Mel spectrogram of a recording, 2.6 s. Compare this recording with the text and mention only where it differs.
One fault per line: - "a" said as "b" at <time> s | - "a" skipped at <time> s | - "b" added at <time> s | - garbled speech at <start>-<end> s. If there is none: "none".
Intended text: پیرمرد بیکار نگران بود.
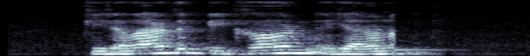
none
